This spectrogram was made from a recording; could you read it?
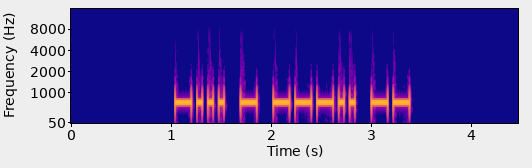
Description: Morse code, heard as a keyed tone, about 22 wpm, 700 Hz. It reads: BT8M
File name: practice / 22wpm / Four Letter-Number Combinations - 22wpm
